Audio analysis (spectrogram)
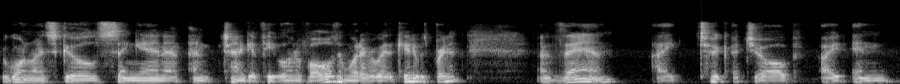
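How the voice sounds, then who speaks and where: Northern Irish guy in his twenties, relaxed guest, a bit muffled audio. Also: low-pitched, normal speed. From Northern Ireland. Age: 20s. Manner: easygoing, laughs often. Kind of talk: casual interview chat.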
